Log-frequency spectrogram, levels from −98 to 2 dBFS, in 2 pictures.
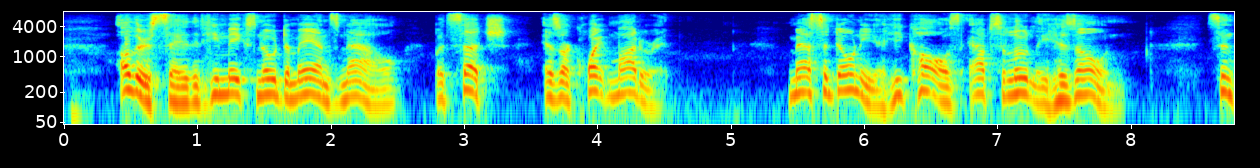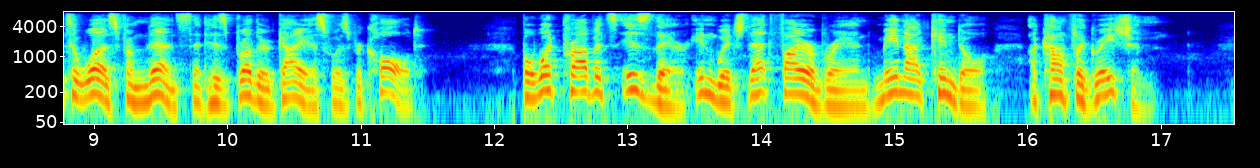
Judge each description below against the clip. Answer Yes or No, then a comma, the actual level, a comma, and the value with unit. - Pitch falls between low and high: Yes, medium, 165 Hz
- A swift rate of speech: No, average, 155 wpm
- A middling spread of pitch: No, wide, 7.0 semitones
